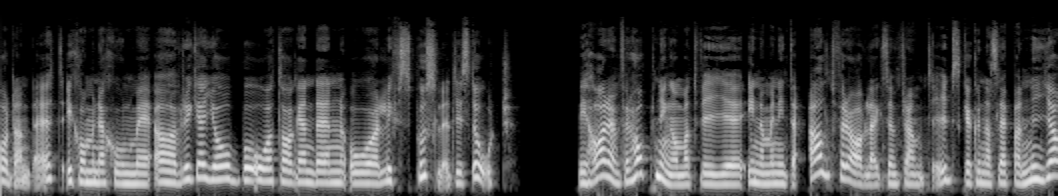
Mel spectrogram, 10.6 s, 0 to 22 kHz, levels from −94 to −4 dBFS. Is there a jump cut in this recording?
no; 0 cuts

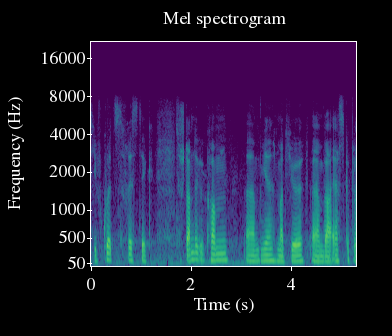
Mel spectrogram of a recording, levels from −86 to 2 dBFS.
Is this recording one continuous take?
no; 3 cuts; at 1.7 s, 3.4 s, 4.3 s

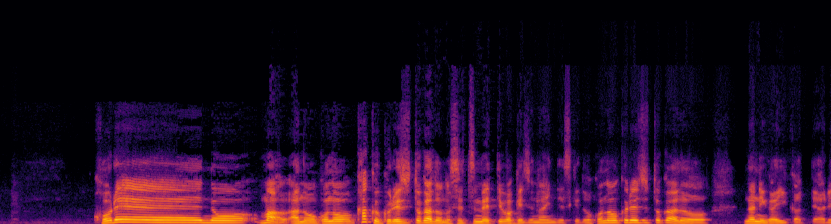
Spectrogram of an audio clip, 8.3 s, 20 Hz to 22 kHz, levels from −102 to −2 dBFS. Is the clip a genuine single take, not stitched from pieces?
yes; 0 cuts

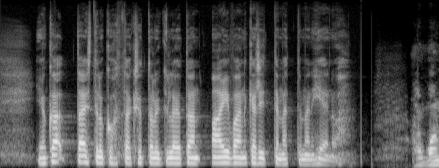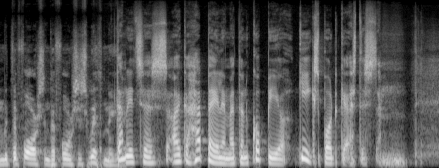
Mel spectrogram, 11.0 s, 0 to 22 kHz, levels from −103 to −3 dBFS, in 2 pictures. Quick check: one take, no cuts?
no; 2 cuts; at 7.1 s, 9.2 s

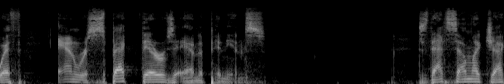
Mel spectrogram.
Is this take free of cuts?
no; 1 cut; at 1.7 s

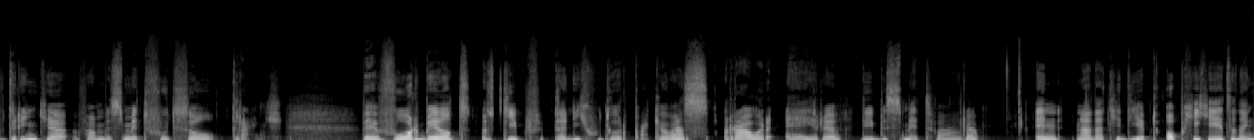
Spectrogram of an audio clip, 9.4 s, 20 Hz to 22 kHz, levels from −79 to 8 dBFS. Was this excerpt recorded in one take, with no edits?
no; 3 cuts; at 1.7 s, 3.7 s, 5.4 s

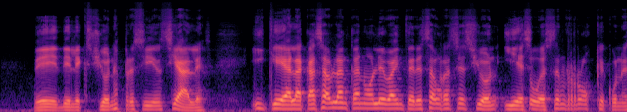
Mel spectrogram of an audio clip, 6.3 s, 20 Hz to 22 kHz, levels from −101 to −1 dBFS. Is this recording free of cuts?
no; 2 cuts; at 4.4 s, 5.3 s

